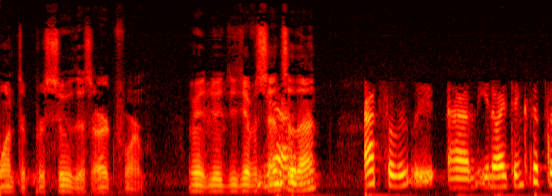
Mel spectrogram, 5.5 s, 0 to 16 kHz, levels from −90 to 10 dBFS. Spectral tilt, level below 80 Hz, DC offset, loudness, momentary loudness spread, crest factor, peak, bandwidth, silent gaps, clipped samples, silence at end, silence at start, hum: -4 dB/octave; -62 dBFS; under 0.1%; -26 LUFS; 11 LU; 20 dB; -6 dBFS; 15 kHz; none; under 0.1%; 0 s; 0 s; none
